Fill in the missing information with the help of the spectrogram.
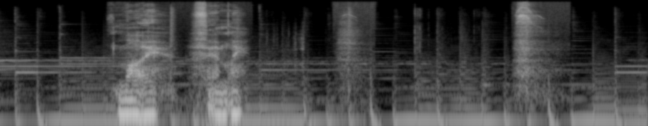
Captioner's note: sigh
